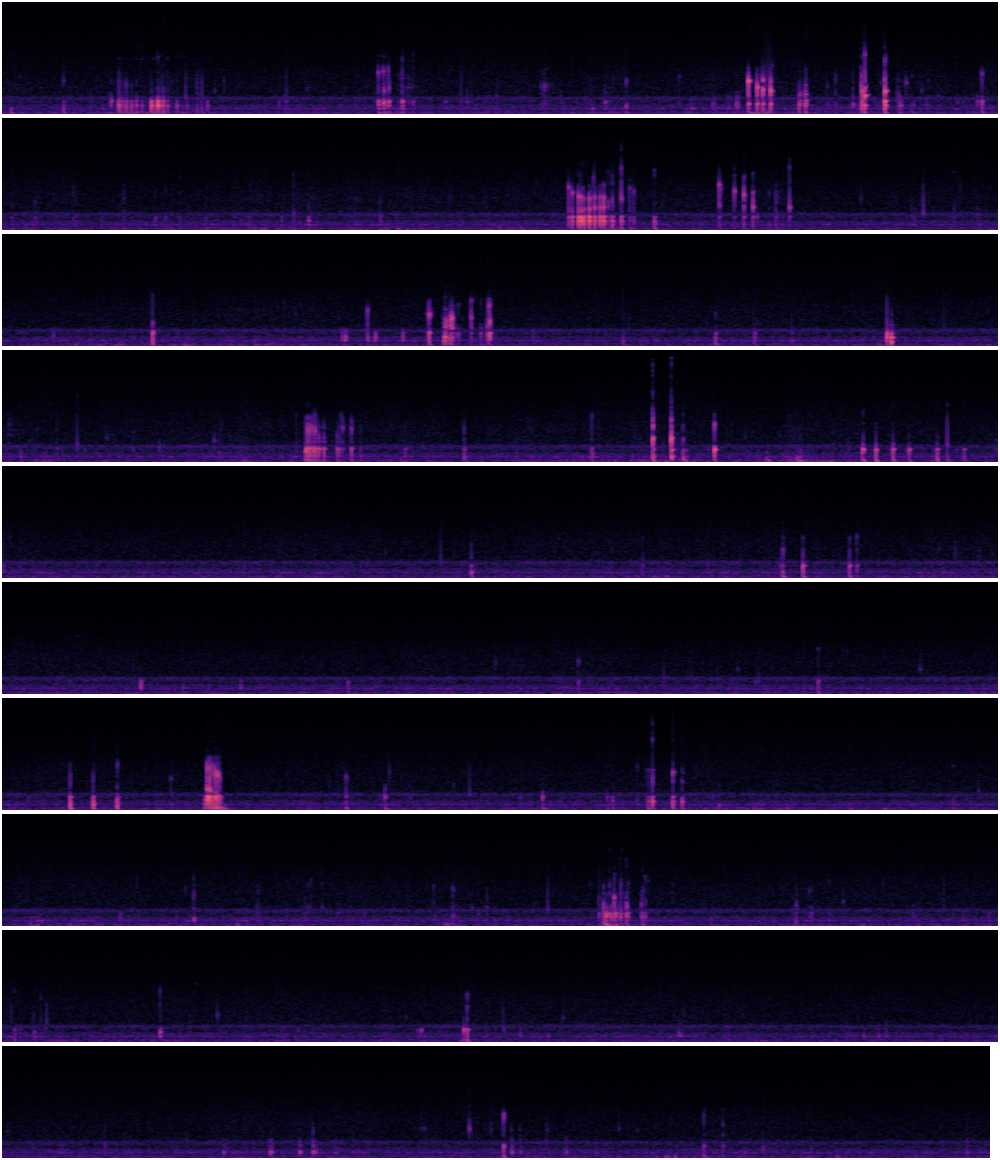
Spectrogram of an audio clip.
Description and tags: Quiet bubbling and groaning on an empty stomach.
